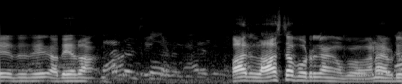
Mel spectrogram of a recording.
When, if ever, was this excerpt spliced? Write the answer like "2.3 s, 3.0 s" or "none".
none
